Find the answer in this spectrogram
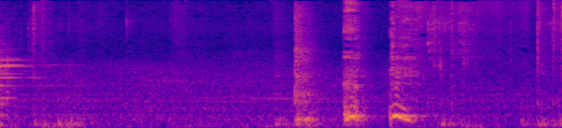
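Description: A person coughing three times in quick succession, starting about two seconds in.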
